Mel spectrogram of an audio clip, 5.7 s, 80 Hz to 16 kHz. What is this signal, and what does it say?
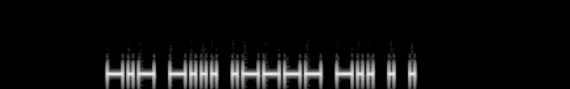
Morse code, heard as a keyed tone, about 22 wpm, 700 Hz. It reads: KB1DEE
